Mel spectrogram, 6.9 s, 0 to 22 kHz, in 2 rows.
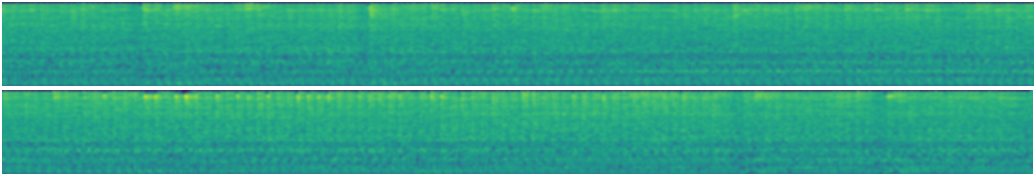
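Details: Aprilia SR50 Purejet scooter, Piaggio two-stroke, after rebuild with new crankshaft and original cylinder and piston refitted, running a steady, even buzz at constant pitch with no misses or knocks; healthy, now reaching 9000 rpm versus 6000 before.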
